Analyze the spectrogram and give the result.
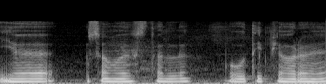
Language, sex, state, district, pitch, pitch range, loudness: Hindi, male, Uttar Pradesh, Muzaffarnagar, 130 Hz, 130-135 Hz, -16 LUFS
